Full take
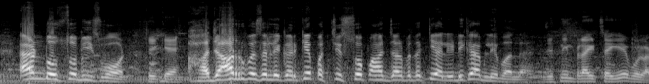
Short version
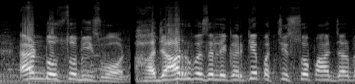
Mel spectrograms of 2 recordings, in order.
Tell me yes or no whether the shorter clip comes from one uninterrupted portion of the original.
no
